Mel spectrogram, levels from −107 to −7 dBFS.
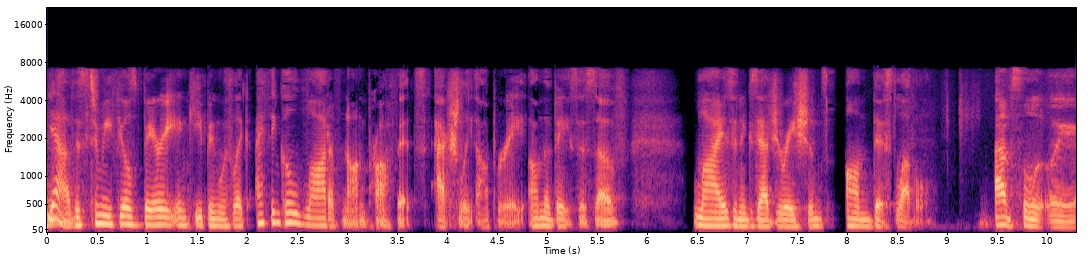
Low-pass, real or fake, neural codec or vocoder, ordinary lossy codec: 7.2 kHz; real; none; AAC, 32 kbps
